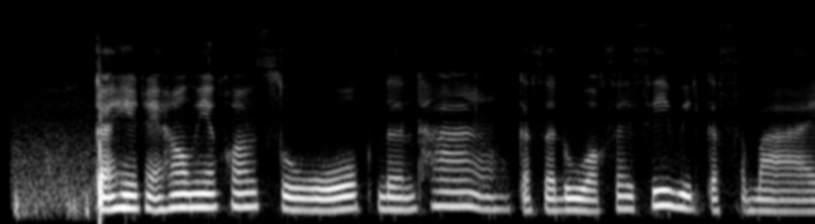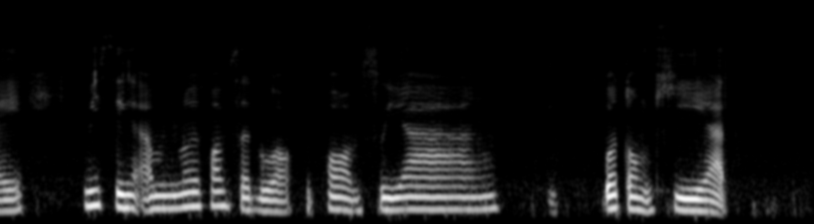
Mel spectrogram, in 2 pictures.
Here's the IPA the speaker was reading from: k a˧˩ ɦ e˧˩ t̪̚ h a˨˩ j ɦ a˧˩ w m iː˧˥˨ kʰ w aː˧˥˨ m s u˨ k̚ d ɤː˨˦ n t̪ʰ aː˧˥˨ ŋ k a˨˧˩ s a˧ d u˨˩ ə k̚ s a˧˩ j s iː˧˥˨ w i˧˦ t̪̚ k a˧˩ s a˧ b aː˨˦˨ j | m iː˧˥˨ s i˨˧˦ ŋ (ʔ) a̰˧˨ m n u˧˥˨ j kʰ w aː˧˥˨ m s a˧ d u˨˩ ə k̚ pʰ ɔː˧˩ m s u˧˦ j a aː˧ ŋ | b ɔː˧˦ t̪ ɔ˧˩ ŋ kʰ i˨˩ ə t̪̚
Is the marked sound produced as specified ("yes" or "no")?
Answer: yes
